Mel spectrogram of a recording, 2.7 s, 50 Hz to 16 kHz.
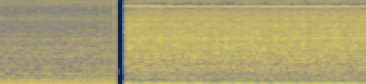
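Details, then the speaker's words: Sweptline truck with a rebuilt vacuum-secondary Holley carburetor, warming up: steady deep V8 idle around 800–900 rpm, low but stable with no hunting or stalling, a clear improvement over before. "Well, it is idling pretty low, and it's stable. It's not trying to shut off or anything."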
